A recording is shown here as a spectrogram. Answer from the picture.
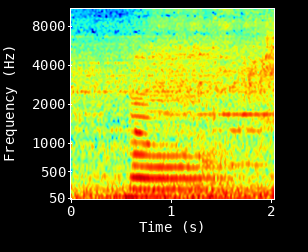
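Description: A voice holds one long, steady sung note on the word "mau" for about a second, starting about half a second in, over a low rumble.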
